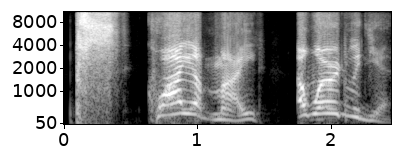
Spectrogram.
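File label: English male; Pirates Of The Caribbean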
